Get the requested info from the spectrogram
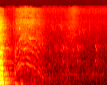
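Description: Acoustic guitar's last strummed chord ringing out and fading away within about a second as the song ends, followed by near silence.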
